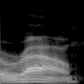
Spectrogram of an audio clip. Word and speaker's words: row: And you guys were like, no, it's not pronounced like that. I'm like, you got into a row with someone? What was it, like a rowing contest? But it's a row.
